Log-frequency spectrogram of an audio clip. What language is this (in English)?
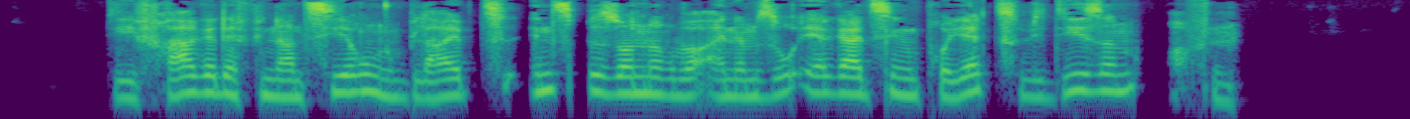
German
